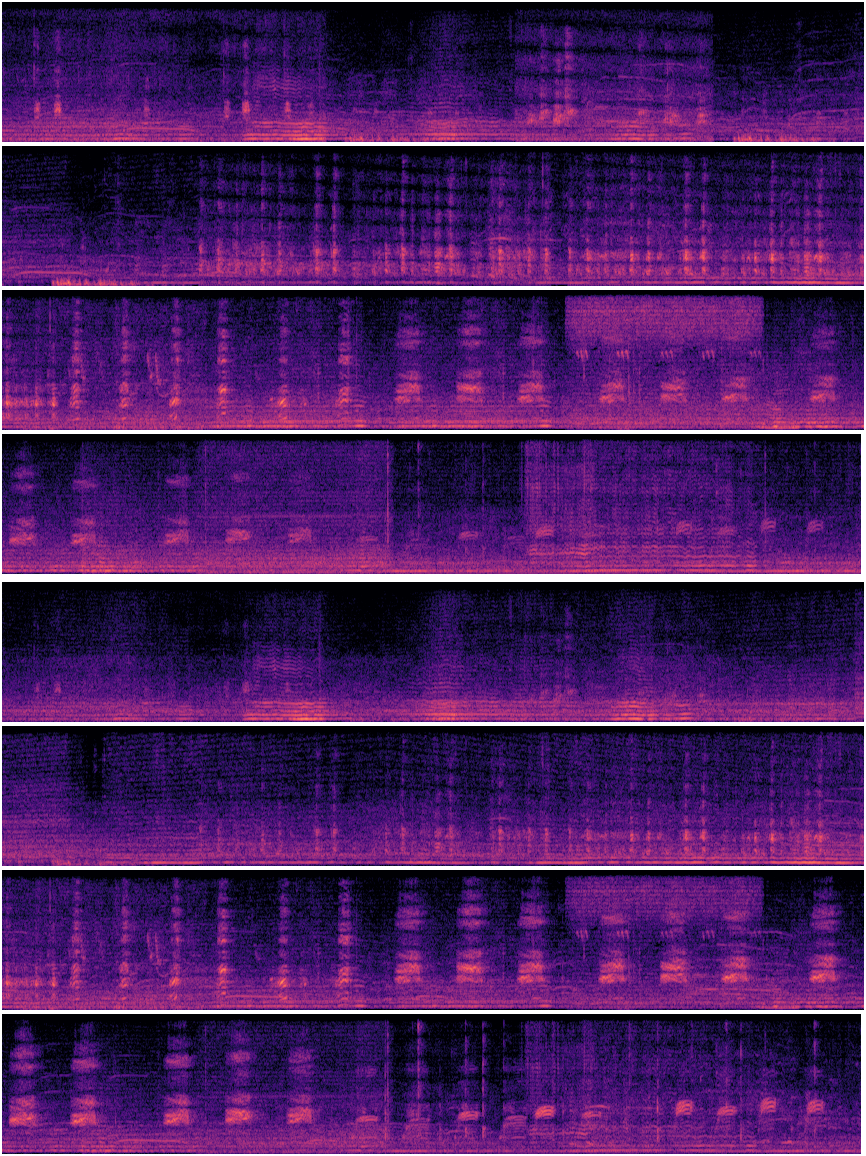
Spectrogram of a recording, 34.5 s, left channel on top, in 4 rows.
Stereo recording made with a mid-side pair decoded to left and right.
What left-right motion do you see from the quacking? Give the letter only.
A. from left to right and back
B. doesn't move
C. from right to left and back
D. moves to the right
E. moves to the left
D.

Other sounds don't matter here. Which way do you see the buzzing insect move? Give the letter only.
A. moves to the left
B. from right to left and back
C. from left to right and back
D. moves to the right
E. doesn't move
C.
